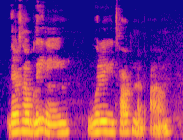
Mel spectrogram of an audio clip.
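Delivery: ordinary talk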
